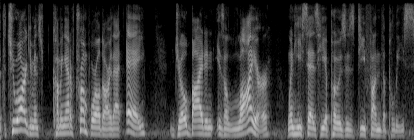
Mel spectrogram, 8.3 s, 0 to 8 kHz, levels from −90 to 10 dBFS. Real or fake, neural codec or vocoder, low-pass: real; none; 7.2 kHz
